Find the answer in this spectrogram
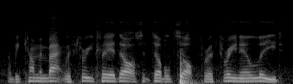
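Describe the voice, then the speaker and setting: A man's voice: a little high, fairly even intonation, fast talker, mellow, a little hiss or hum. A man giving live darts commentary in a colloquial way, reacting to each throw. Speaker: sports commentator.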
